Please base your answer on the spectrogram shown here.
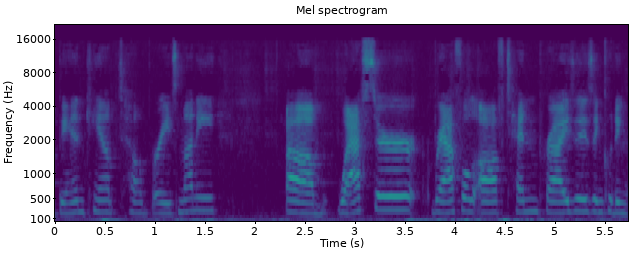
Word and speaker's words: WSTR: would have called it Worcester. I looked it up, apparently it's Waster.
